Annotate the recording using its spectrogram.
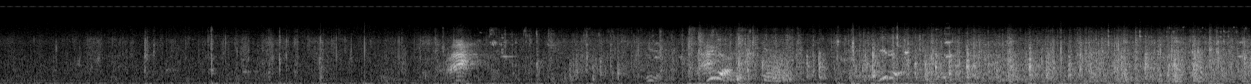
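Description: Footsteps scuff on a dirt street.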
